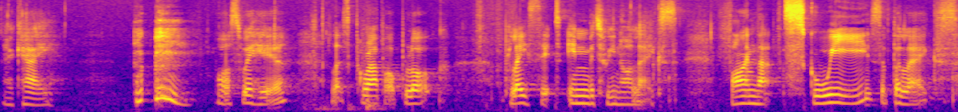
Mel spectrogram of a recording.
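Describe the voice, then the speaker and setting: Low, gravelly-voiced woman yoga teacher. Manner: calm step-by-step cueing, with light laughs and self-corrections. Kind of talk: guided yoga class instruction.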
